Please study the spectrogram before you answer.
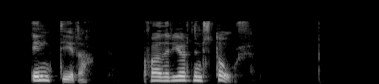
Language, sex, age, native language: Icelandic, male, 30-39, Icelandic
